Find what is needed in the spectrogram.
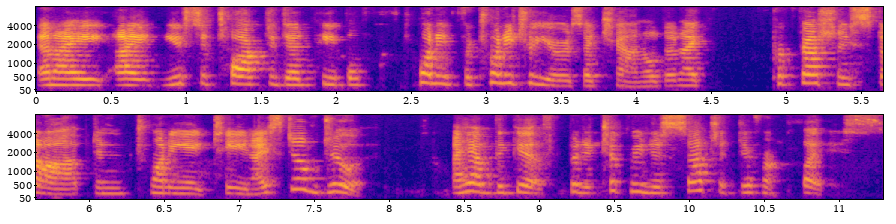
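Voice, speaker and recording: Her voice is high in pitch, with ordinary pitch variation. The woman speaks at a fairly quick pace. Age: 70s. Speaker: psychic and metaphysical clinician. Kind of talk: interview.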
